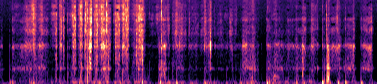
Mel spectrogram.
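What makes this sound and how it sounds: Fingertips and short nails tap and scratch the top housing and metal-ringed mic capsules of a small black plastic TASCAM handheld audio recorder. Quiet, dull low thumps mix with dry scratchy bursts, over faint steady tones in the mid range.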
